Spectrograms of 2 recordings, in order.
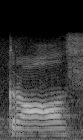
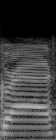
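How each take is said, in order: First: The word is said in a non-American accent. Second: The word is said in an American accent. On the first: "everywhere else grass" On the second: "American grass"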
